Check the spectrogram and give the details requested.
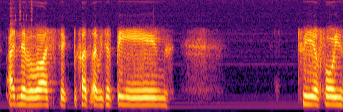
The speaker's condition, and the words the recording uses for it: Down syndrome. You get up, you sound so happy, you sound so bubbly.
